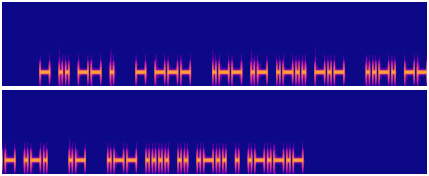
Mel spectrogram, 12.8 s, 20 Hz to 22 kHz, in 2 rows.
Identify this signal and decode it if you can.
Morse code, heard as a keyed tone, about 25 wpm, 700 Hz. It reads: TIME TO WALK FOR A WHILE.
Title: Sentences from Top 1000 Words - Review Part 1 - 25wpm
